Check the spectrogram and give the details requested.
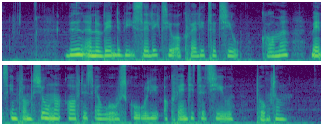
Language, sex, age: Danish, female, 56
